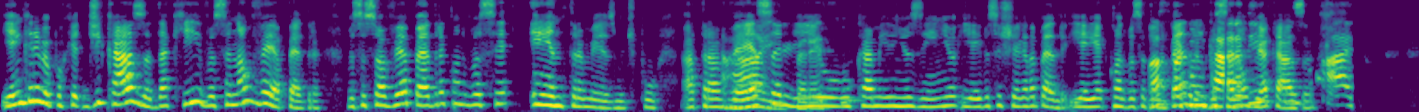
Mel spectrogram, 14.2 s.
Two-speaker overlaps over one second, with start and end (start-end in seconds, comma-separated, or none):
7.2-8.5, 11.5-13.2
